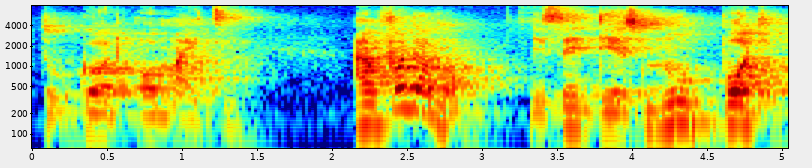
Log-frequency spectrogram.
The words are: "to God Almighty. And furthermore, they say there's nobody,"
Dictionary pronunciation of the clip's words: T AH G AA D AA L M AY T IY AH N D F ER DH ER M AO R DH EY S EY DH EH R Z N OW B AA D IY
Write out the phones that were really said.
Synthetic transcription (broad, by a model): T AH G AA D AA L M AY T IY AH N F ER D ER M AO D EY S EY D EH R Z N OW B AA D IY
